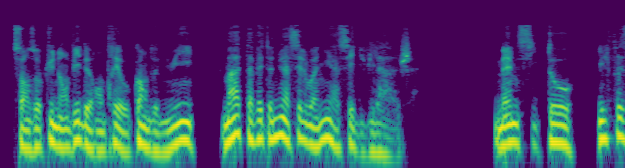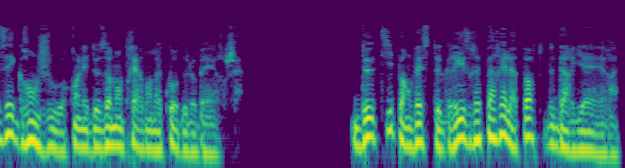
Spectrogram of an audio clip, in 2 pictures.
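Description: A man narrating a fantasy audiobook with expressive storytelling. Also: deep voice, slightly rough, no room sound. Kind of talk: scripted narration.

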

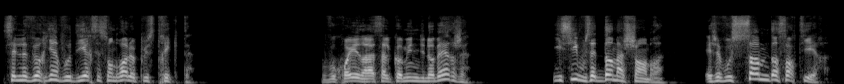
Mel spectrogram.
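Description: A man's voice: a little high, expressive, normal speed, long pauses, dry recording, clean studio sound, pitched above the performer's own voice. A man voicing a stern older woman, a former wise woman, who scolds and commands sharply in an audiobook. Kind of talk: audiobook character voice.

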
